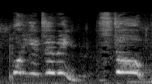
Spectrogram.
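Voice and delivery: high-pitched acted alarm; appalled protest. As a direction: squeal it as a shocked objection. Shocked salesman confronts man in joke.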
